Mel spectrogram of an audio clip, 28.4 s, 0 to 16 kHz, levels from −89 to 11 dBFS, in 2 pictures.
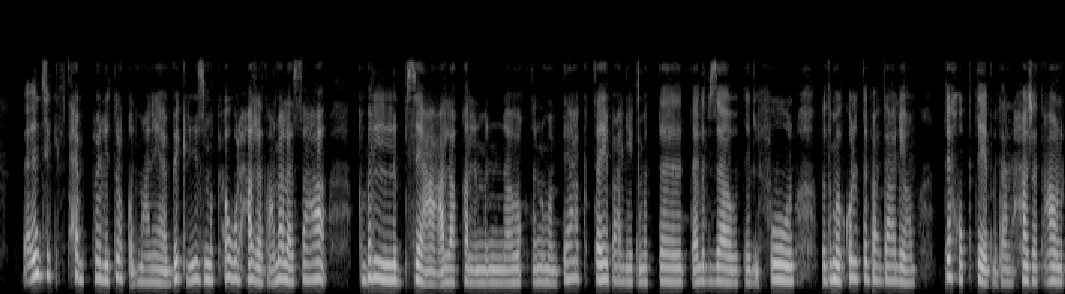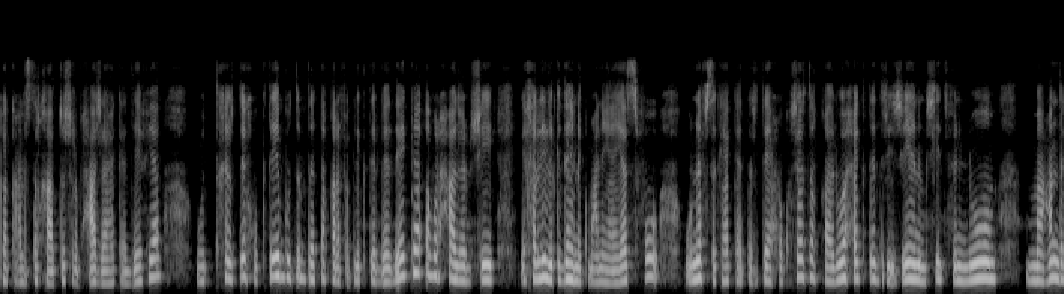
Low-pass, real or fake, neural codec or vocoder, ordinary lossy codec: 7.2 kHz; fake; codec, 16 kHz, 8 kbps, FreqCodec, larger model; none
